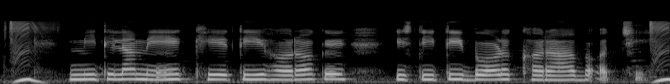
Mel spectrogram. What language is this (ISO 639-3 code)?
mai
